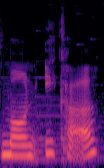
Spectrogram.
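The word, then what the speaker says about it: Monika: Well, I think the basis of Natsuki's joke to Monica was in Japanese, they actually say her name as Mon-ika.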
